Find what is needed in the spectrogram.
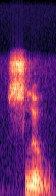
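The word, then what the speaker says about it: slough: some Australian words and like or uh like slew s-l-o-u-g-h slew oh wow so they're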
